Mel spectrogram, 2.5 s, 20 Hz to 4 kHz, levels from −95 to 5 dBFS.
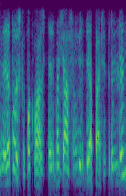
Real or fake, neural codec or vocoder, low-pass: fake; codec, 44.1 kHz, 2.6 kbps, SNAC; 3.6 kHz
